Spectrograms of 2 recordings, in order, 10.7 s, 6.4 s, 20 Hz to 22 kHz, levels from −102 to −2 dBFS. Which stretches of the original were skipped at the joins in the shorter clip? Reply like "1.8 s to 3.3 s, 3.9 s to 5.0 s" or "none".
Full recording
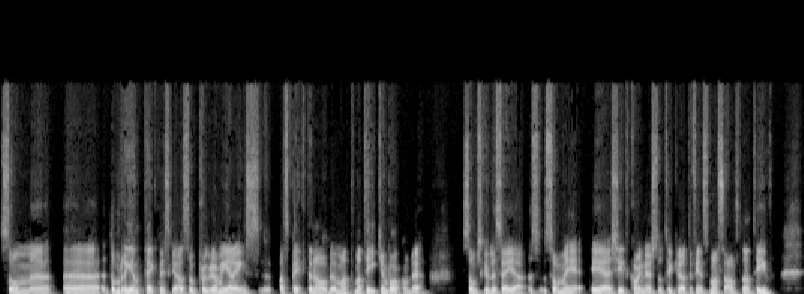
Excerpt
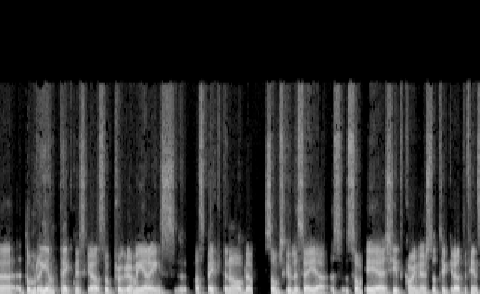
4.5 s to 6.0 s, 7.5 s to 7.8 s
